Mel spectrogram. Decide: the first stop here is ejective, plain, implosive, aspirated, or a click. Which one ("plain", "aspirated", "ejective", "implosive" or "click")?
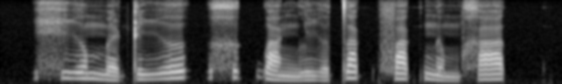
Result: plain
